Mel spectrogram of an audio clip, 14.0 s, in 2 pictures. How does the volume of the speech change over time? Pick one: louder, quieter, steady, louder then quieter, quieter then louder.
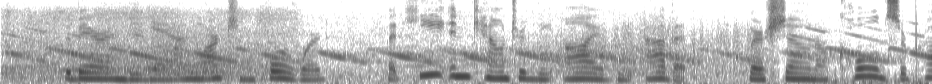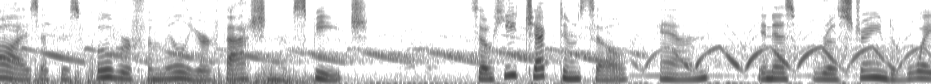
steady.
